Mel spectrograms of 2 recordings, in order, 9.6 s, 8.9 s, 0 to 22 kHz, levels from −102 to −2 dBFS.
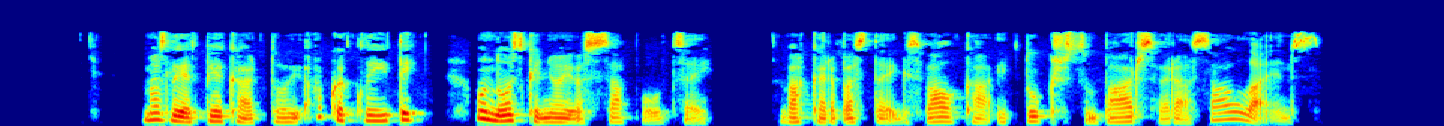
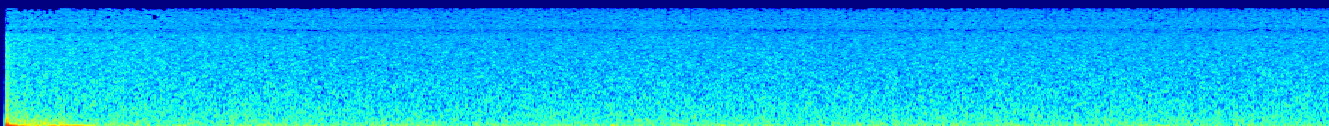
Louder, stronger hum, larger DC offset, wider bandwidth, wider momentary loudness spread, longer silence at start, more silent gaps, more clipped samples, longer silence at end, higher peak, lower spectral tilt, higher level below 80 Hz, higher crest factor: first, -21 LUFS vs -47 LUFS; neither; neither; second, 8 kHz vs 16.5 kHz; first, 11 LU vs 2 LU; first, 0.95 s vs 0 s; first, 2.88-2.96 s, 4.75-5.14 s vs none; neither; first, 0.85 s vs 0 s; first, -2 dBFS vs -16 dBFS; about the same, -4 dB/octave vs -3.5 dB/octave; second, -68 dBFS vs -48 dBFS; about the same, 20 dB vs 24 dB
